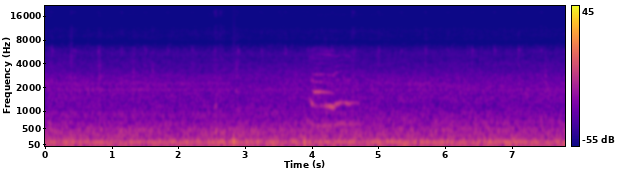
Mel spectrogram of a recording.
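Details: Cat meowing outdoors by a road: one short harmonic meow near the middle, falling then level, over a heavy low rumble of steady traffic and faint regular ticking.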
